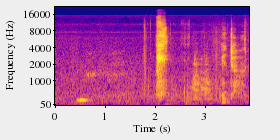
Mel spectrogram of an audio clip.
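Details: Pet cat sitting on a bed suddenly sneezing: a small, sharp hissing sneeze followed by a few softer snuffles and clicks.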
